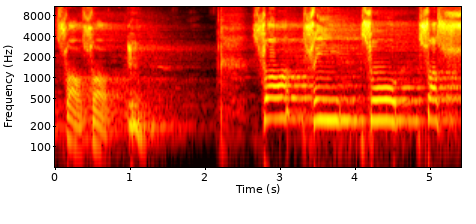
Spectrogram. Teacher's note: ujung lidah menghadap dan mendekat di antara gigi seri atas dan bawah, menjadi makhrajnya huruf shad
